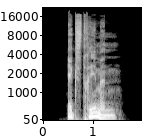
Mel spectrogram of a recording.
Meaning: inflection of extrem: 1. strong genitive masculine/neuter singular 2. weak/mixed genitive/dative all-gender singular 3. strong/weak/mixed accusative masculine singular 4. strong dative plural
- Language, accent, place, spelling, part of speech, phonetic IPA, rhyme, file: German, Germany, Berlin, extremen, adjective, [ɛksˈtʁeːmən], -eːmən, De-extremen.ogg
